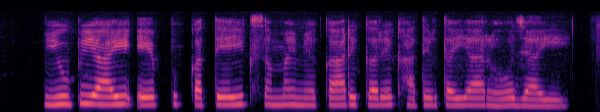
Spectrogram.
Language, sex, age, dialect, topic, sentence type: Magahi, female, 18-24, Western, banking, question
